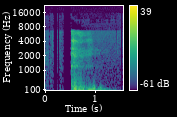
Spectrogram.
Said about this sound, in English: Sorry, excuse me. I didn't mean to do that in the mic, clear my throat.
